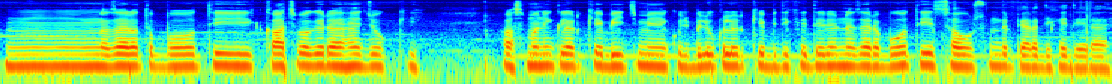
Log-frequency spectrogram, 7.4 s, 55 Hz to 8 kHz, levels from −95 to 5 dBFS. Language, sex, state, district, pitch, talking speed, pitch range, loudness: Hindi, male, Rajasthan, Bikaner, 160 Hz, 265 wpm, 160-165 Hz, -17 LUFS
